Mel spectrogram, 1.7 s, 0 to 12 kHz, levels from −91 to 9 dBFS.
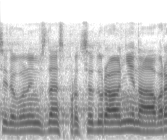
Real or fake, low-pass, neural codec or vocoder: real; 7.2 kHz; none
